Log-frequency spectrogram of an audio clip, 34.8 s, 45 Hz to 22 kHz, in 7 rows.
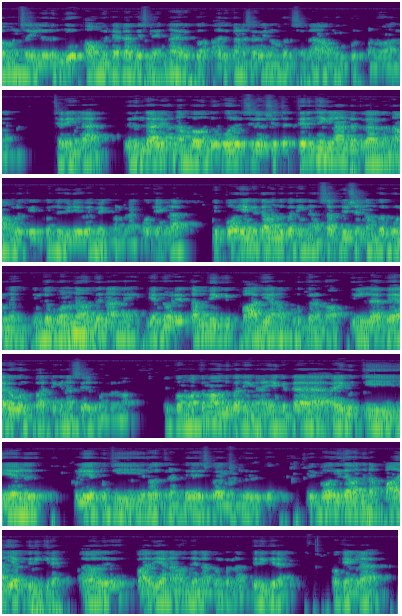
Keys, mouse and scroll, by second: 13.7-15.2 scroll up 1, 22.2-22.8 scroll down 1, 22.8 scroll up 1, 27.2-28.5 typing.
